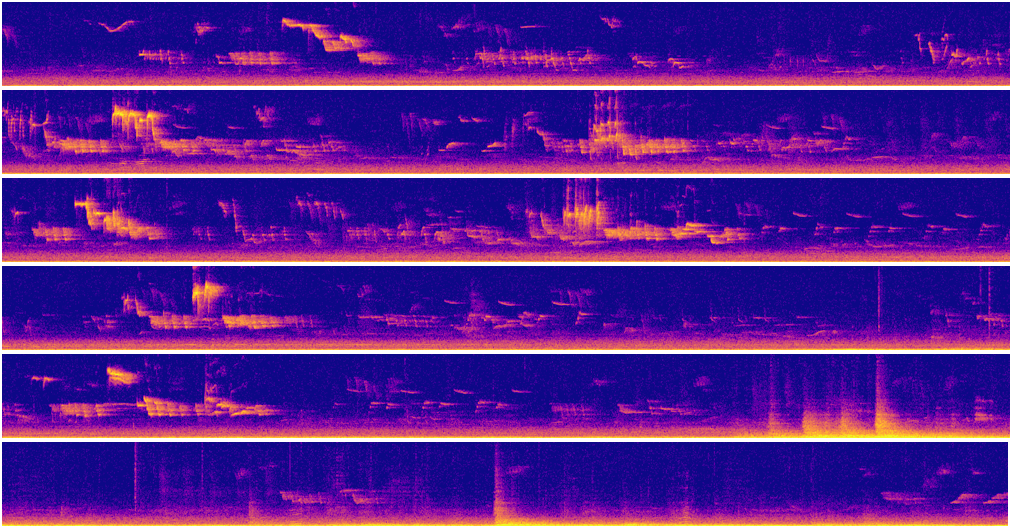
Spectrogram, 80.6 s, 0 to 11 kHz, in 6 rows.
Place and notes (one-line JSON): {"title": "Schöneberger Südgelände, Berlin - afternoon park ambience", "date": "2019-04-20 17:30:00", "description": "art & nature park Schöneberger Südgelände, ambience on a warm Saturday afternoon in spring\n(Sony PCM D50, DPA4060)", "latitude": "52.46", "longitude": "13.36", "altitude": "47", "timezone": "Europe/Berlin"}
